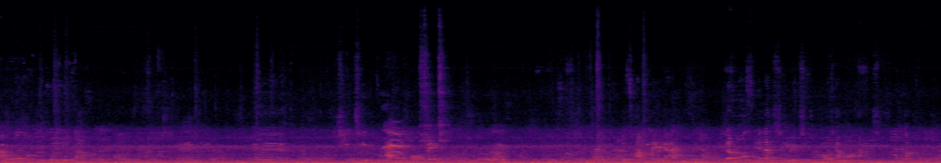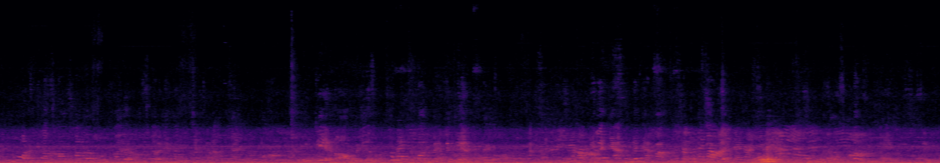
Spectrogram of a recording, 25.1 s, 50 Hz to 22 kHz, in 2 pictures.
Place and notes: Yangpu District - In the fast-food restaurant
In the fast-food restaurant（KFC）, Binaural recording, Zoom H6+ Soundman OKM II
